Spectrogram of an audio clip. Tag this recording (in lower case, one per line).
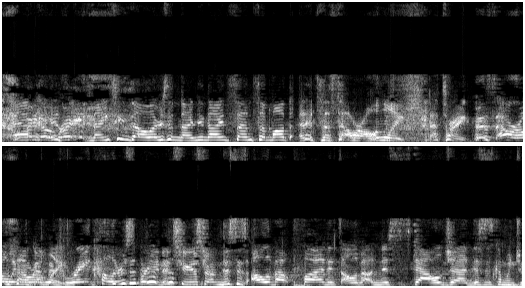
speech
